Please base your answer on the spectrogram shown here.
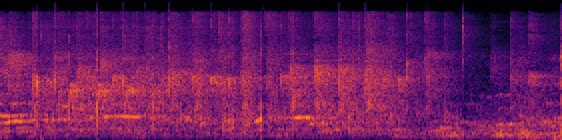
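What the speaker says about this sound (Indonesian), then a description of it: "Ayo kita beri tepuk tangan dulu untuk kelompok." Classroom students clapping for a group after a maths presentation, a dense patter of hand claps with some taps, fairly close and steady, fading slightly near the end.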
